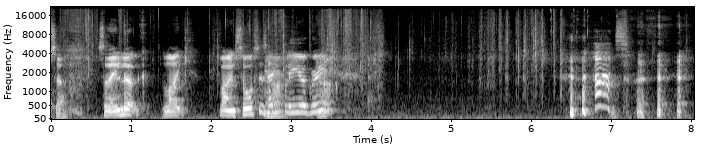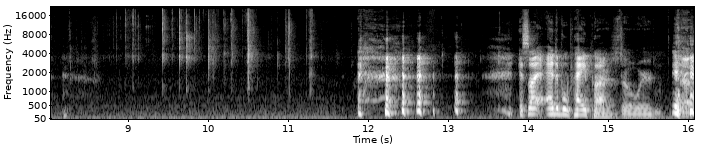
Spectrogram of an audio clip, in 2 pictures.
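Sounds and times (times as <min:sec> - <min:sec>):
wafer crackling while chewed: 0:00.0 - 0:06.7, 0:07.4 - 0:11.4
person voice sounds: 0:02.1 - 0:03.8.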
